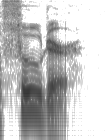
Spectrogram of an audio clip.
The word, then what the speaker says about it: foeder: The fooder. That's spelled F-O-E-D-E-R.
